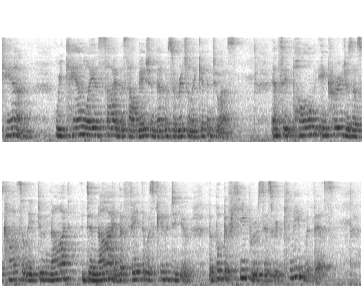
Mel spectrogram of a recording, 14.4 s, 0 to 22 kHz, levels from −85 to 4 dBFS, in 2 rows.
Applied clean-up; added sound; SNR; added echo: none; none; none; reverberation time 0.9 s.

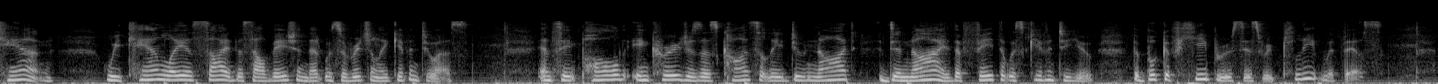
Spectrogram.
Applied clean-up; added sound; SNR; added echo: none; none; none; none.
